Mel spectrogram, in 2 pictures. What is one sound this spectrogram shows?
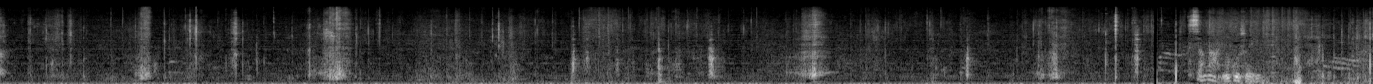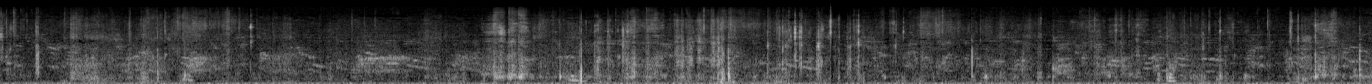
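A young woman chews soft food wetly, close to a microphone.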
